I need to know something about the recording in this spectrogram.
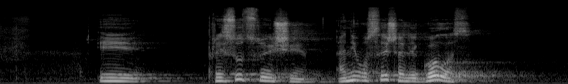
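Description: A young man reads aloud calmly into a microphone.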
